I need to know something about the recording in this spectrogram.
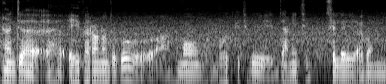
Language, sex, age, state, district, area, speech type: Odia, male, 18-30, Odisha, Koraput, urban, spontaneous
